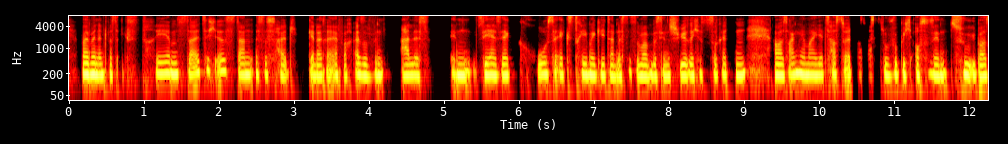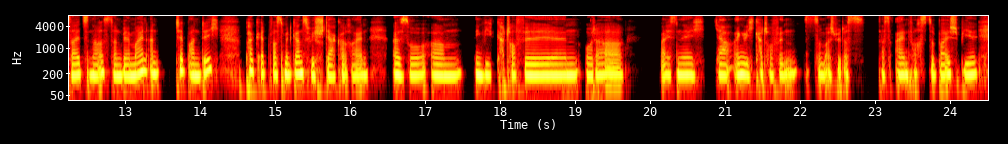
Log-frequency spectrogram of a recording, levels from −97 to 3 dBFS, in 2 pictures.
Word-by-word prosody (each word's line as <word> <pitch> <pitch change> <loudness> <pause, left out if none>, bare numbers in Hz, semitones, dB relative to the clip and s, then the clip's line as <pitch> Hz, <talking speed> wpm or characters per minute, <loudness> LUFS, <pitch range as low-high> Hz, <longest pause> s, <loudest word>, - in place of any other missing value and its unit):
weil 195 -1 +6
wenn 195 0 +8
etwas 185 0 -1
extrem 205 -1 0
salzig 220 +4 -3
ist, 235 0 -3
dann 190 0 +3
ist 195 -1 -5
es 190 - -5
halt 175 - -6
generell 175 +2 -1
einfach 180 -2 -5
also, 180 -4 +1
wenn 185 0 +1 0.2
alles 180 0 -1 0.3
in 190 +1 +3
sehr, 185 -2 +3
sehr 180 -1 +1
große 185 +1 -2
Extreme 185 0 +1
geht, 180 -1 -2
dann 170 - +1
ist 170 +6 -1
es 215 - -6
immer 175 0 +3
'n 175 - +1
bisschen 175 0 0
schwierig, 180 +1 0
es 195 - -1
zu - - -2
retten. 185 0 0 0.4
Aber 180 0 +5
sagen 190 +3 +3
wir 200 - +6
mal, 185 0 +4
jetzt 185 +3 -1
hast 195 - 0
du - - -1
etwas, 185 -1 -7
was - - -1
du 180 -1 -2
wirklich 185 0 -1
aus 185 - +1
versehen 185 -1 +1
zu 195 -2 +3
übersalzen 185 +1 +1
hast. 210 +1 -2
Dann 180 - +3
wär 175 - +2
mein 195 +7 +5
an 205 -1 +1 0.2
Tipp 235 -5 0
an 180 -1 +4
dich: 235 +7 +1 0.3
Pack 235 -4 0
etwas 190 -1 -2
mit 190 0 +3
ganz 205 0 +4
viel 185 - +1
Stärke 175 +1 -2
rein. 180 +1 -1 0.3
Also, 185 0 +2
ähm, 180 +1 +1 0.2
irgendwie 185 -1 +3
Kartoffeln 180 0 +2
oder, 140 - 0 0.5
weiß 185 +1 -3
nicht? 185 -1 +1
Ja, 185 -1 -1
eigentlich 185 -1 +2
Kartoffeln 195 +2 -4
ist 210 - -5
zum 190 -2 -2
Beispiel 190 -3 -3
das 190 - -3 0.2
das 185 - -5
einfachste 190 -1 -1
Beispiel, 190 +1 0
185 Hz, 190 wpm, -23 LUFS, 180-195 Hz, 0.5 s, wenn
